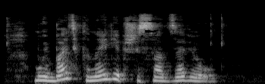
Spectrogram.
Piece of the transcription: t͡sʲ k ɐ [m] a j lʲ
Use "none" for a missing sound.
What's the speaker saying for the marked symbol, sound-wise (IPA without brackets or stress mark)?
n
